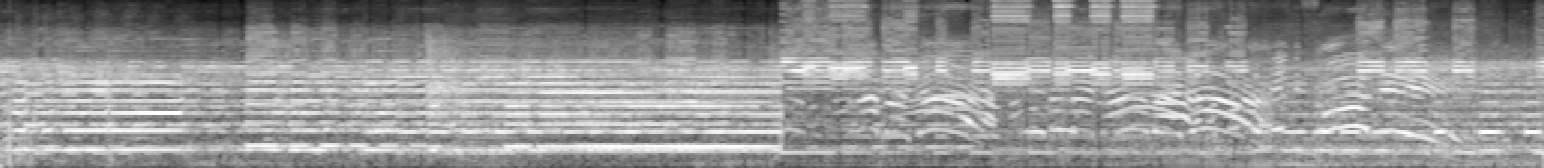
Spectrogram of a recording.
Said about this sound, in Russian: у них там проводили забастовки бизнесмены, они садились в свои машины, в машинах, в комфортабельных, с закрытыми окнами э, ездили, бибикали и, кричали, да, да, да, да, чтобы рабочие выходили, чтобы рабочие выходили на работу.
